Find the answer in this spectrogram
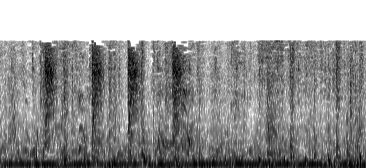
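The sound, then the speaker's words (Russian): A series of loud, sharp whacks lands in a fairly steady rhythm, six or seven blows in quick succession over a constant low hum, as a chocolate hare beats a cabin boy. “Шоколадный заяц юнгу дубасит.”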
